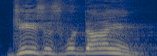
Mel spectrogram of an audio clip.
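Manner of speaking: high, loud wail of acted panic; hysterical plea. Disciples pleading with Jesus in the boat, hysterical. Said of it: "A little hysterical, don't you think?".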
